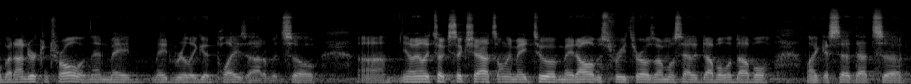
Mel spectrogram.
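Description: A man in his fifties, a college basketball head coach, answering press questions in a relaxed, rambling way with many fillers. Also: fairly low pitch. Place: press conference room with backdrop. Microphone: table mic. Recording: noticeable room noise.

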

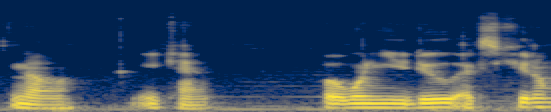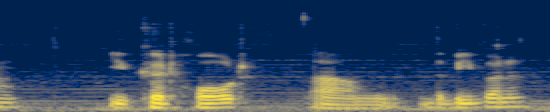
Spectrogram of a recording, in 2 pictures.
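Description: A young man giving low-key, explanatory commentary while playing a video game at home. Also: fairly even intonation, normal speed, vocal fry, highs cut off, faint music behind. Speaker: gaming channel host playing the game. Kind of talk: casual let's play commentary. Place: room at home.

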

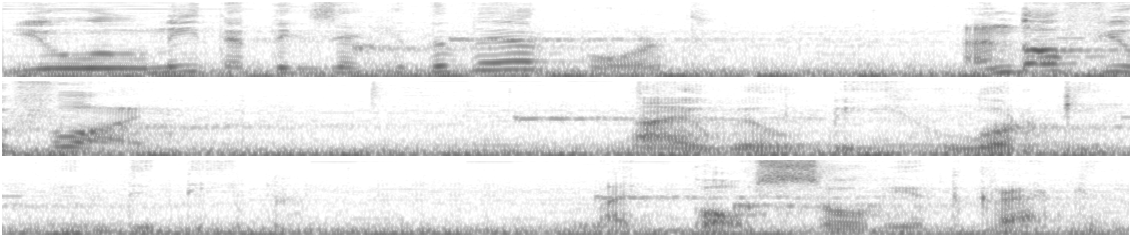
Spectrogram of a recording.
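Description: A man's voice: a little high, wildly swooping pitch, a little slow, pauses often, full character voice. An actor playing a jovial, boastful Russian submarine helmsman in a video game, with a Russian accent, theatrical delivery and clipped broken English. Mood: showy, confident. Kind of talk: video game cutscene acting. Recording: music under the voice.

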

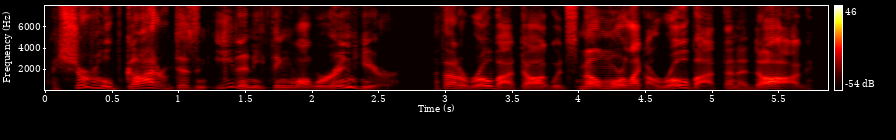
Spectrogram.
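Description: Boyish teen ghost superhero for a video game, wisecracking and earnest, pitch jumps all over, super dry sound. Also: male voice, sing-song, fairly quick, fairly bright tone, no room sound. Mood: wry, chatty. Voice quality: youthful, boyish. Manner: exclamatory, wisecracking. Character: plucky teenage half-ghost boy superhero, wisecracking, earnest. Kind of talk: video game character voice clips.

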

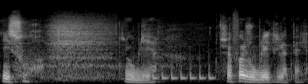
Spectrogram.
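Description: A man's voice: on the low side, fast talker, music in the background. A French man in his thirties chatting casually as a co-host, recorded on a lapel mic in a living room. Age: 30s. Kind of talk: casual chat. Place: living room at a table, indoors. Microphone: clip-on lapel mic.

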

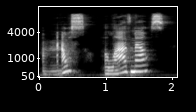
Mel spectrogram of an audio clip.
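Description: A woman playing a small, irritable, weary male migrant worker in an audiobook, scolding in rough, rustic speech. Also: fairly high pitch, big pitch swings, slow, sharp tone, pitched above the performer's own voice, heavily acted. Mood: stern, suspicious.

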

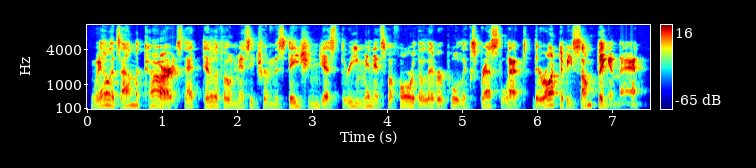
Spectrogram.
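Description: A man's voice: fairly high pitch, animated, normal speed, few pauses, fairly bright tone. A man voicing a grave, fussy local police inspector in an audiobook, plain-spoken, blunt and stubborn. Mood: eager. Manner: blunt, matter-of-fact, stubborn.

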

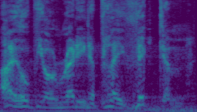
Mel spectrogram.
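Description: An actor playing a proud, stern soldier in a video game, commanding and deliberate with a gravelly edge. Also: male voice, on the high side, noisy background. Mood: threatening. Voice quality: gravelly, hard-edged.

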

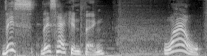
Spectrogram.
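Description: A man's voice: high voice, wildly swooping pitch, very slow, soft background music. A man giving casual let's play commentary as a gaming host, talking to himself and to the characters on screen. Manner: talks to himself and to game characters.

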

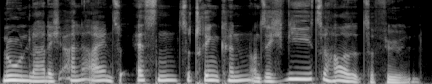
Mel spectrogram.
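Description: A man voicing an elderly, genial wizard headmaster giving formal, measured addresses in a storybook reading. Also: high voice, lively intonation, mellow, no room sound, studio quality, voice pushed up. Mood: beaming, welcoming. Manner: ceremonious, measured public address.

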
